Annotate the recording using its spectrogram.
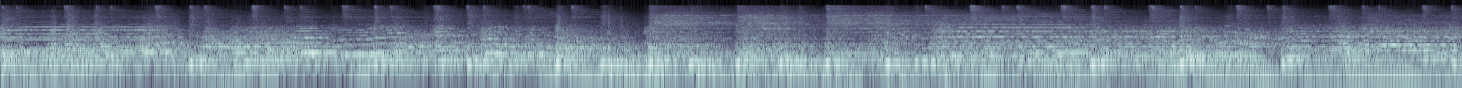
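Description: Jazz big band playing a straight-ahead F blues, with saxophones, trumpets and trombones together over drums and a steady cymbal pulse. A brighter cymbal wash comes in about halfway through.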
